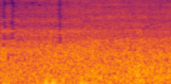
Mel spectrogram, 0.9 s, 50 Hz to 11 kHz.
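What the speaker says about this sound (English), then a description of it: "A little loud because of the waves." Waves on a lake at 6 p.m. in April, a continuous loud wash of water with rumbling wind noise on the microphone, no voice over it.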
